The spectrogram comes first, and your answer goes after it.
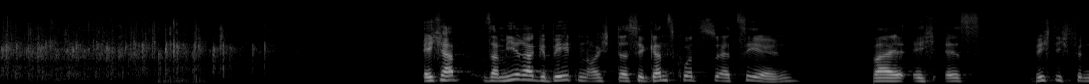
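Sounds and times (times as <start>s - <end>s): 
audience applause: 0.0s - 2.8s
speech: 4.2s - 8.0s, 8.7s - 10.8s.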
